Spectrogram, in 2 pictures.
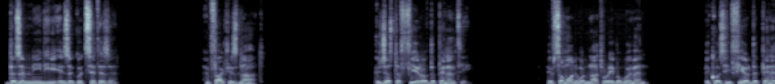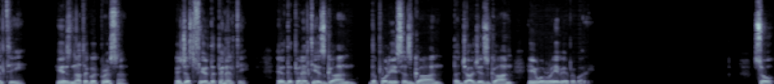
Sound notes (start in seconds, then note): none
